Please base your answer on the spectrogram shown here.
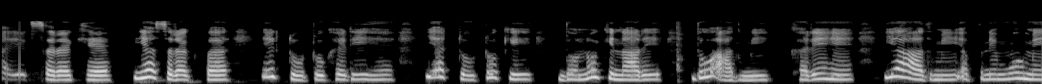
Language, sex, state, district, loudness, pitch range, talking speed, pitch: Hindi, female, Bihar, Saran, -16 LUFS, 215-290 Hz, 150 wpm, 230 Hz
